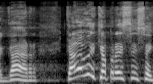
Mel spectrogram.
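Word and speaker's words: γάρ: Cuando él en el griego usa porque, esa palabrita gar, en griego se pronuncia gar.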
